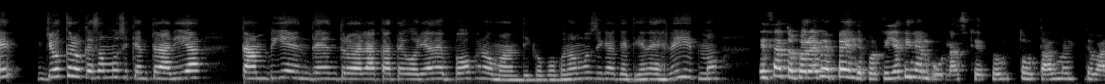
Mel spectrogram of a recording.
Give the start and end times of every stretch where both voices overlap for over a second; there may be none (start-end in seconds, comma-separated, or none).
none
